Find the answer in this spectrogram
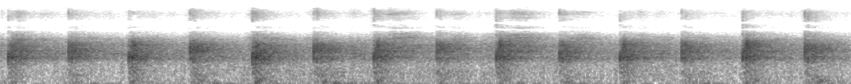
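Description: Quick, even footfalls of a person doing a high-knee run in place, about three steps a second.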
